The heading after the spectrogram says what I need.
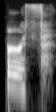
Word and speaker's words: Earth: It is the word Earth. Earth. That R and the TH sound can be difficult to pronounce together.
